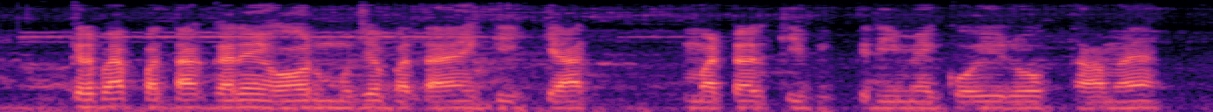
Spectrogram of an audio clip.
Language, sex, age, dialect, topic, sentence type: Hindi, female, 18-24, Awadhi Bundeli, agriculture, question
